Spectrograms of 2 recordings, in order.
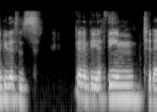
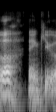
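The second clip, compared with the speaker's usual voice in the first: fighting back tears, teary voice; 4 semitones higher than usual. Thanking the host after a warm compliment, holding back tears. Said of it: "I'm holding back tears".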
